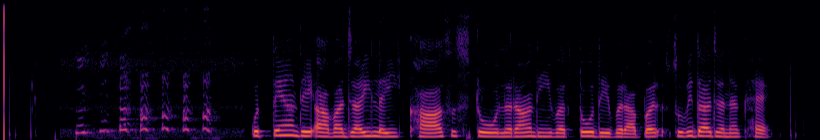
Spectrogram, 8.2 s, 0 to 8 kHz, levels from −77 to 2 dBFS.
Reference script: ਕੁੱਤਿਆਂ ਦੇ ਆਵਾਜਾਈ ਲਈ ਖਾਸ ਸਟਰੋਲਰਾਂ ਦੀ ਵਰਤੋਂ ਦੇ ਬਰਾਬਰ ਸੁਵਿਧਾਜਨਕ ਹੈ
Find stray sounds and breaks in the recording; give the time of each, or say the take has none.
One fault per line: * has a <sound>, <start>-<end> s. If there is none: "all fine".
* has a laugh, 0.8-2.2 s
